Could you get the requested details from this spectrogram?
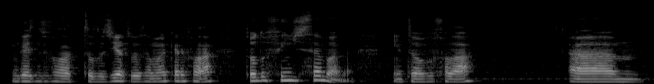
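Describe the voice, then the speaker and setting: A man with a Brazilian Portuguese accent, a native Portuguese speaker, teaching an online English class and drilling words slowly, checking in with "tá?" after each point. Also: medium pitch. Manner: slow, repetitive drilling with frequent "tá?" checks.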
